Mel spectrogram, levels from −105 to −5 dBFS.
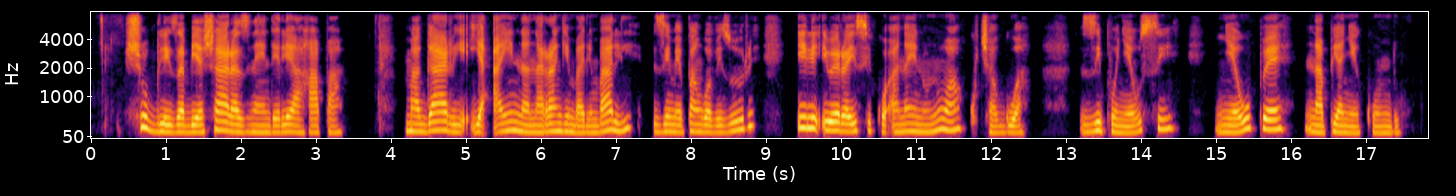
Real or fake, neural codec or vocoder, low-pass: real; none; 7.2 kHz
